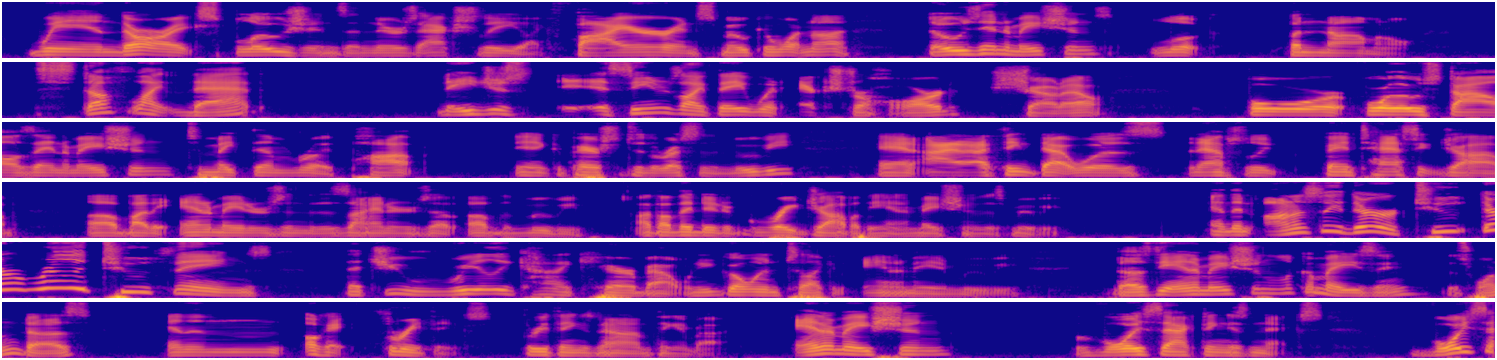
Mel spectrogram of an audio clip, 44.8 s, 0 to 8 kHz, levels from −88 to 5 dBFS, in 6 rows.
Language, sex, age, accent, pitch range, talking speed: English, male, 30-49, American, 100-140 Hz, 180 wpm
